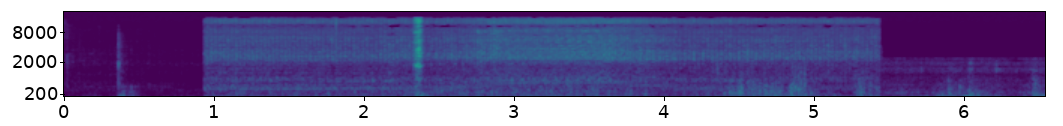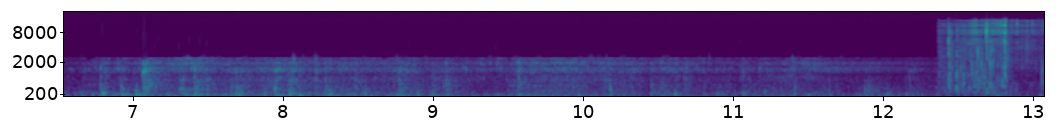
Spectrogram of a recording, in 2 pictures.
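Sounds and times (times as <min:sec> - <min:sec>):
car engine idling: 0:01.0 - 0:05.4.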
